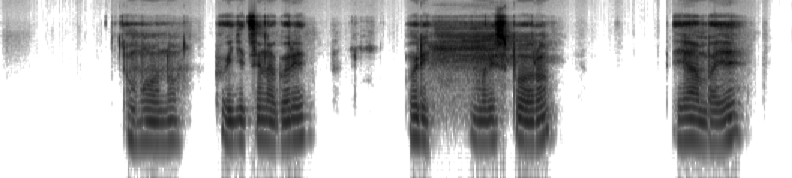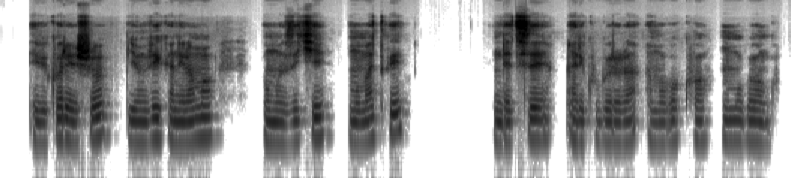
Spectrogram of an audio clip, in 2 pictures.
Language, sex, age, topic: Kinyarwanda, male, 18-24, health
